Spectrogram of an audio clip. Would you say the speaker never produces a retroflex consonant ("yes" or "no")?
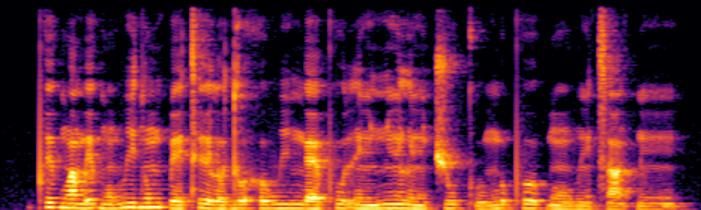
yes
